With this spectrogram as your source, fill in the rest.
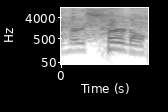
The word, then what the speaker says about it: Hurdle: We're going to have Lainey Ziliak, number 10, number 14, Anissa Tonkel, number 20, Leah, how do you say the last name there? Hurdle. Hurdle, there you go.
